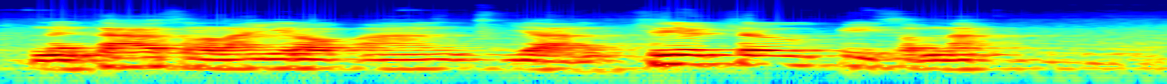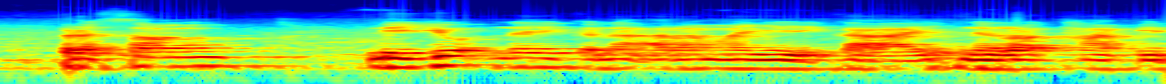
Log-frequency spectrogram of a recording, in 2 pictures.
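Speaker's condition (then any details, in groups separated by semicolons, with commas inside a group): No condition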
